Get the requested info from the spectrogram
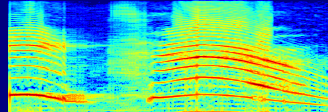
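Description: A child's voice making two long, drawn-out calls. The first is short and falls in pitch; the second, about two seconds long, rises a little and then slides down.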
